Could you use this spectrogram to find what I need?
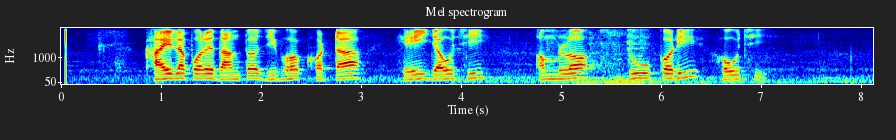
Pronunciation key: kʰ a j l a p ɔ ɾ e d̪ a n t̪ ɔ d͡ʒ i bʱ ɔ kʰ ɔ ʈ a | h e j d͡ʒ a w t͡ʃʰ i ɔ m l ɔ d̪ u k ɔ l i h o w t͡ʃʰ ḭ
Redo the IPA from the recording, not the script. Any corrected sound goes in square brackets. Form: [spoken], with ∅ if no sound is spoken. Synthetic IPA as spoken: kʰ a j l a p ɔ ɾ e d̪ a n t̪ ɔ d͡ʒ i bʱ ɔ kʰ ɔ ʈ a | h e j d͡ʒ a w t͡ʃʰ i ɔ m l ɔ d̪ u k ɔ [ɾ] i h o w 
